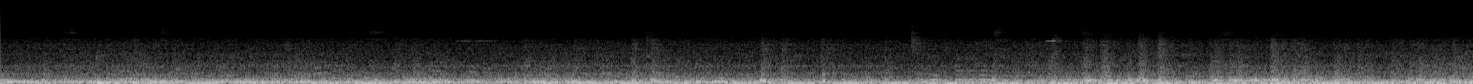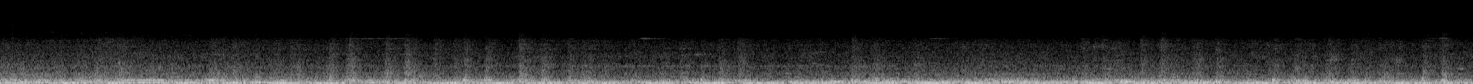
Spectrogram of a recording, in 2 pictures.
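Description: Inside a JR E217 series electric commuter train running on the rails: a steady low rumble with scattered light clicks from the wheels over rail joints and points.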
